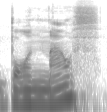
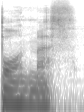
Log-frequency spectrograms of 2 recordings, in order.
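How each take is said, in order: First: The stress is on the last syllable. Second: The stress is on the first syllable. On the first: The speaker calls it wrong. "some people might try to say Bournemouth" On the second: The speaker calls it right. "the stress is on the first part"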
